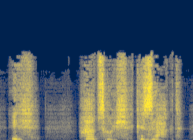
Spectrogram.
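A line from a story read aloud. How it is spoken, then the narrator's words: Panting. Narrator (German): keuchte Hermine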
